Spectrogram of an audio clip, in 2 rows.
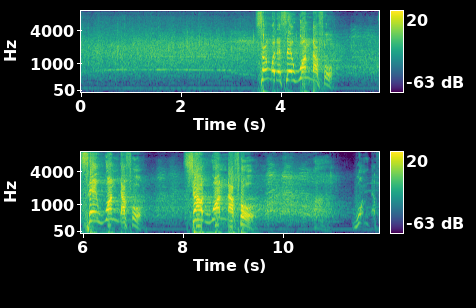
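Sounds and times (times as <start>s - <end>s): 
hand clapping: 0.0s - 3.6s
speech: 3.5s - 5.1s, 6.0s - 7.2s, 8.0s - 9.5s
laughter: 4.4s - 11.1s.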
